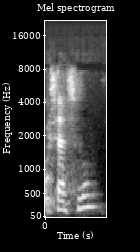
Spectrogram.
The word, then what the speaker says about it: accessible: it access and accessible accessible that's one yet so we've got uh access on the first syllable and here it's on the second good lovely what else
